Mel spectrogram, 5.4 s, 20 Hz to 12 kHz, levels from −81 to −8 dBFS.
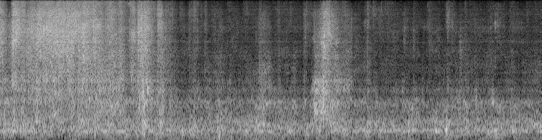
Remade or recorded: remade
